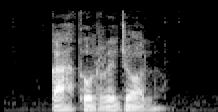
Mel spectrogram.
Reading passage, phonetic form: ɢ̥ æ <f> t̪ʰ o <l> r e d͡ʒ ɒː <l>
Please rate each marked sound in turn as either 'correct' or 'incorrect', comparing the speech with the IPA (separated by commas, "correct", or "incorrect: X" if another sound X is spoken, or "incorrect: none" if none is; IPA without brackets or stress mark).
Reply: incorrect: h, correct, correct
